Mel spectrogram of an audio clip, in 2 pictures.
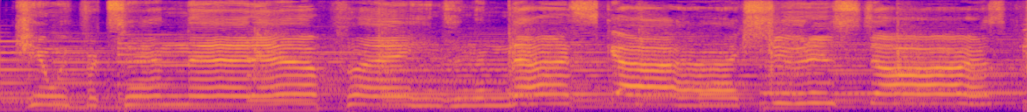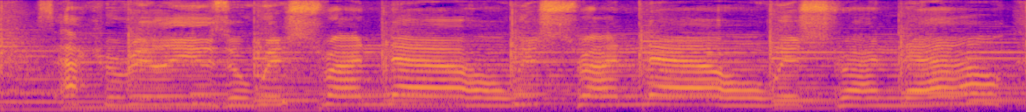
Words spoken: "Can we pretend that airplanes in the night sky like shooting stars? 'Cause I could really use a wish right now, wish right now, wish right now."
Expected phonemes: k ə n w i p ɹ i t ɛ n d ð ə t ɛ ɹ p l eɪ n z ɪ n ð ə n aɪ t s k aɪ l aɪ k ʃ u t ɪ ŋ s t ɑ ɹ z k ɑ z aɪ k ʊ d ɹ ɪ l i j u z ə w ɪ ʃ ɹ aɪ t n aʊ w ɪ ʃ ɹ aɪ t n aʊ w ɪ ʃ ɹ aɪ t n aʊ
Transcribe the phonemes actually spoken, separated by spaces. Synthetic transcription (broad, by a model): k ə n w i p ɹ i t ɛ n ð ə t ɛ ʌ p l eɪ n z ɪ n ð ə n aɪ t s k aɪ l aɪ k ʃ u t ɪ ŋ s t ɑ ɹ z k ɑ ɪ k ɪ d ɹ ɪ l i j u z ə w ɪ ʃ ɹ aɪ t n aʊ w ɪ ʃ ɹ aɪ t n aʊ w ɪ ʃ ɹ aɪ t n aʊ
